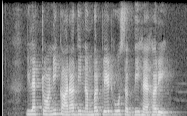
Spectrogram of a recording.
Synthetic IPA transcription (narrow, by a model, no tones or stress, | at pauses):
ɪlɛːk̚ʈɾɔːnɪkːaːɾãːd̪iːnəmbəɾpleːʈɦoːsək̚d̪iːɦɛːɦəɾiː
